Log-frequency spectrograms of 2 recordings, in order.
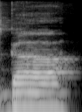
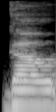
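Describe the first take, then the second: First: "go" with a Yorkshire pure O; long Yorkshire monophthong in "go"; Yorkshire accent. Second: Said in the usual way. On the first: Shown as a demonstration. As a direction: say "go" as in Yorkshire, no glide. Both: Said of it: "But certainly in Yorkshire".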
